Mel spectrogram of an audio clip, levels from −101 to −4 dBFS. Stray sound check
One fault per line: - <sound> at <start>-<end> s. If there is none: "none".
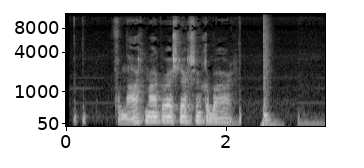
- thud at 2.4-2.7 s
